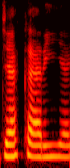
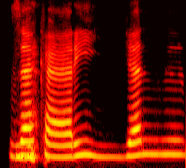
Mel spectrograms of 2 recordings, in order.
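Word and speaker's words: زكريا: Tidak Zakaria ya. Pakai Z. Ya. Zakariyal mihrab.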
